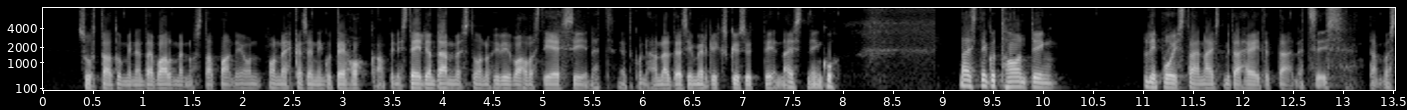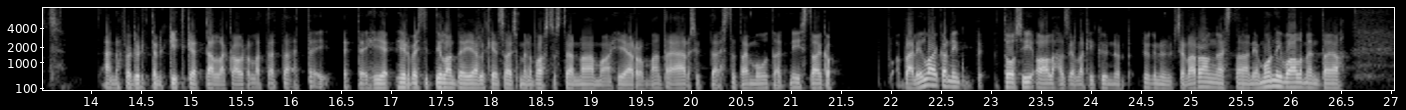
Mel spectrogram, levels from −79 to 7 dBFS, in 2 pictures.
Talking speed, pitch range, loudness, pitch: 175 wpm, 105-120 Hz, -20 LUFS, 110 Hz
